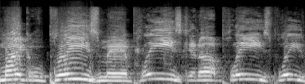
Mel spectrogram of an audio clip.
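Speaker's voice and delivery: desperate, repeated, pleading voice. Retelling begging a drunk friend to get up: imitating pleading. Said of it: "I'm like".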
